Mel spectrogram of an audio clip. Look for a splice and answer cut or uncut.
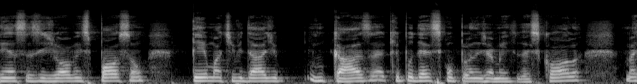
cut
